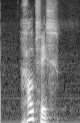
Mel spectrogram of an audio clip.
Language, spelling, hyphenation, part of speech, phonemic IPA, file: Dutch, goudvis, goud‧vis, noun, /ˈɣɑu̯t.fɪs/, Nl-goudvis.ogg
- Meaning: goldfish (Carassius auratus)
